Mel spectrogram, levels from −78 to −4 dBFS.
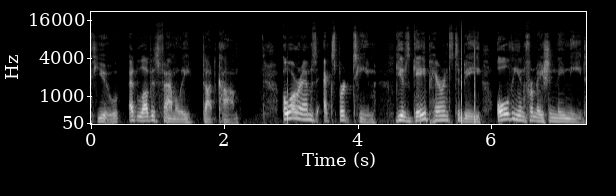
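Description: A loud pop lands at 2.94–2.96 s, just before "expert team gives gay", and a double pop follows at 5.55–5.77 s, between "gives gay parents to" and "all the", each around 20 dB above the speech. The likely cause is a voltage pulse from a plug, switch or static. The speech carries on unbroken underneath, which sets these apart from dropout clicks.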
